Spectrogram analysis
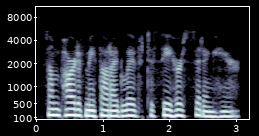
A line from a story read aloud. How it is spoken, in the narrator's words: she said quietly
